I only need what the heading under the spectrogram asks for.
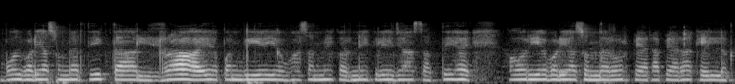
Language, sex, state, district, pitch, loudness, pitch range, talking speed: Hindi, female, Maharashtra, Gondia, 220 Hz, -19 LUFS, 210-225 Hz, 205 wpm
